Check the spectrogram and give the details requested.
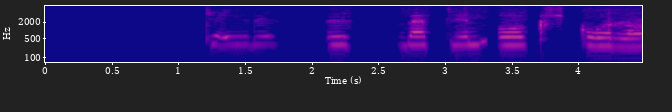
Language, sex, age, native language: Icelandic, male, 6, Icelandic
